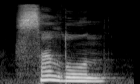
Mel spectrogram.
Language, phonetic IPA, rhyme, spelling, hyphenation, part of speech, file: Ukrainian, [sɐˈɫɔn], -ɔn, салон, са‧лон, noun, Uk-салон.ogg
- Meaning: 1. salon 2. saloon, cabin, compartment 3. show, exhibition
